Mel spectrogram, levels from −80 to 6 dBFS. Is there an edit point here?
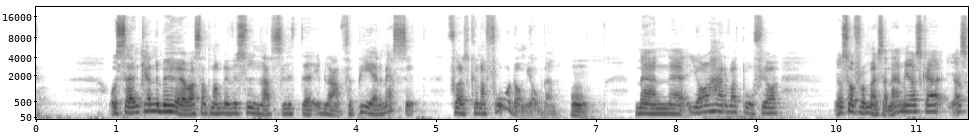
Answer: no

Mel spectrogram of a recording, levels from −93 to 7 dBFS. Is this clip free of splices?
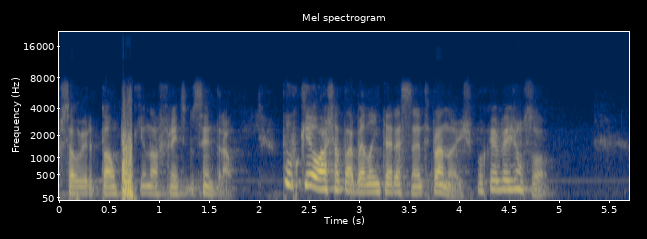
yes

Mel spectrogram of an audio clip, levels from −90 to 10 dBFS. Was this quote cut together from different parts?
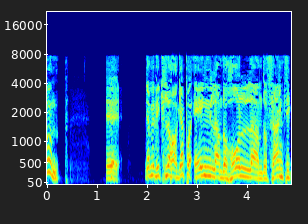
no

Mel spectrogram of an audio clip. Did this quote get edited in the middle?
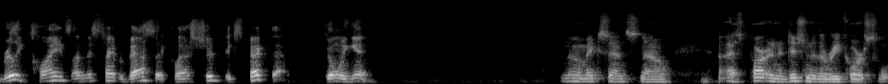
yes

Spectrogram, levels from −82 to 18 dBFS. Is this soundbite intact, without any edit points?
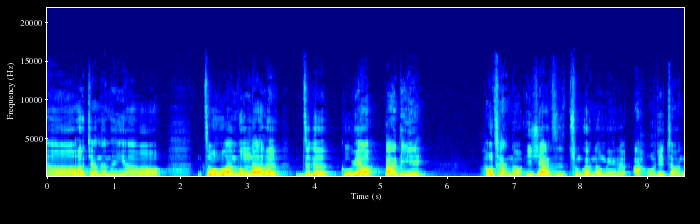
no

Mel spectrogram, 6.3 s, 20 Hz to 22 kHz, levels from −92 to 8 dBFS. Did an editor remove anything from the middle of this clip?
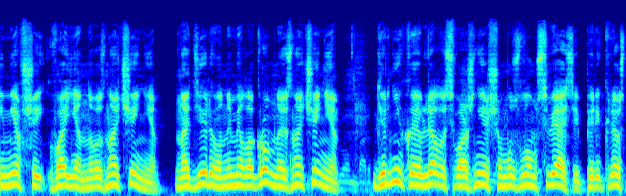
no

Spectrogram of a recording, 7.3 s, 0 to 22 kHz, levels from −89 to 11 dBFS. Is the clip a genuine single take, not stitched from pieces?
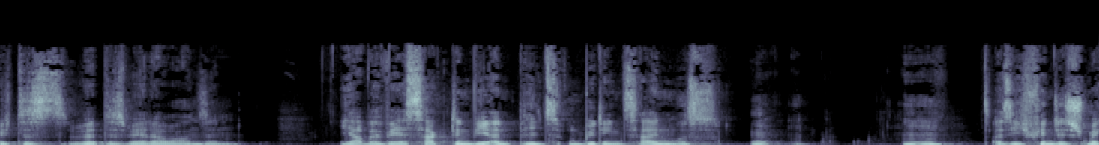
yes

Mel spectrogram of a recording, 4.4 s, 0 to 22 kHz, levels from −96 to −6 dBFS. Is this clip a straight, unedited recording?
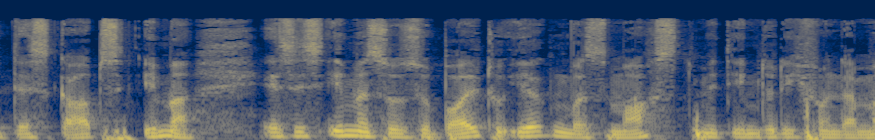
yes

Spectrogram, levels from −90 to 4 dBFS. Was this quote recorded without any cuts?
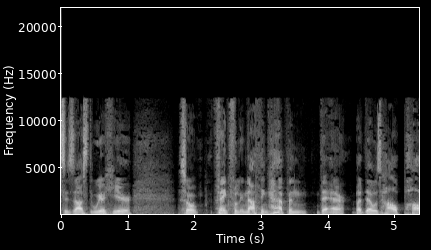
yes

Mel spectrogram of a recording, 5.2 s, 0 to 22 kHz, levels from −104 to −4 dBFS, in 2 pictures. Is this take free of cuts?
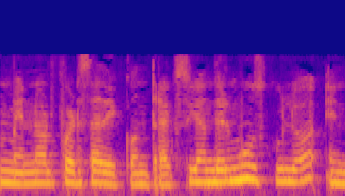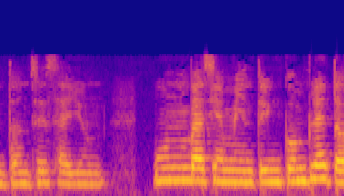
no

